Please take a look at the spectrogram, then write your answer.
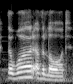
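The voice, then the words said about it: Put-on British accent. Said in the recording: “Can you do your British accent again? ... It's a British accent.”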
